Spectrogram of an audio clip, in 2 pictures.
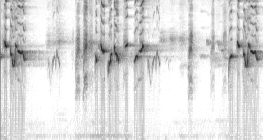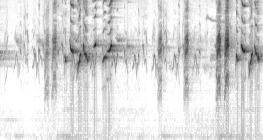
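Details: Sooty-headed bulbul calling wild companions, played to lure wild bulbuls in; loud bubbly warbled phrases and sharp chirps come in irregular clusters over several seconds with brief gaps.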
